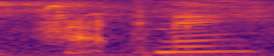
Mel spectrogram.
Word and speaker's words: Hackney: Apparently the only time I sound like I'm from Hackney is when I say the word Hackney. Oh. Apparently, now that doesn't even think because I actually pronounce the H.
